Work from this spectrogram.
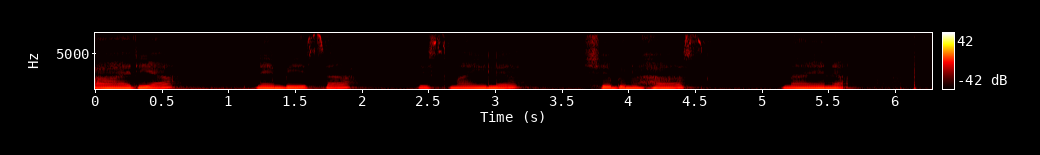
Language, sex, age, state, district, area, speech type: Malayalam, female, 30-45, Kerala, Wayanad, rural, spontaneous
